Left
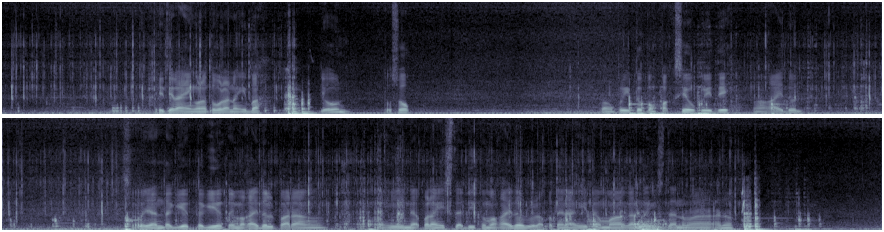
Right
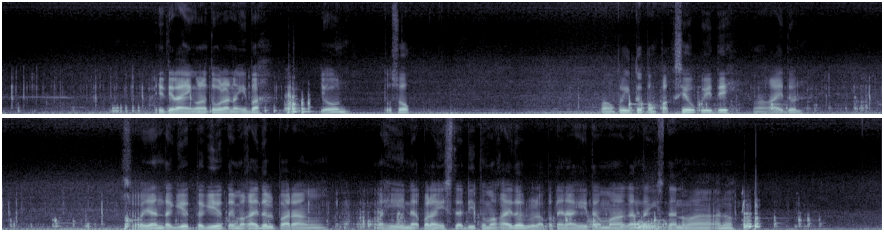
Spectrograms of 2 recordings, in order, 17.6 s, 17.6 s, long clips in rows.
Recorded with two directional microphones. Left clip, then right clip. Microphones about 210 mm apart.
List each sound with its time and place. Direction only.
1.2 s speech: 10° right (ahead or behind)
6.0 s speech: 20° right (ahead or behind); by 7.9 s 5° right (ahead or behind)
10.2 s speech: 5° right (ahead or behind)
